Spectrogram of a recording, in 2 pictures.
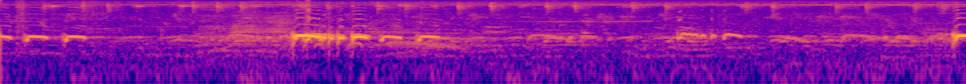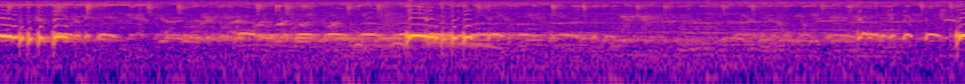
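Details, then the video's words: Local zebra dove, sung as a lure to make zebra doves call quickly. Repeated rolling coo phrases with accented first notes come every three to five seconds, over continuous softer bubbling cooing from the background. "Perkutut lokal gacor suara paling ampuh untuk pancingan burung perkutut agar cepat bunyi"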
